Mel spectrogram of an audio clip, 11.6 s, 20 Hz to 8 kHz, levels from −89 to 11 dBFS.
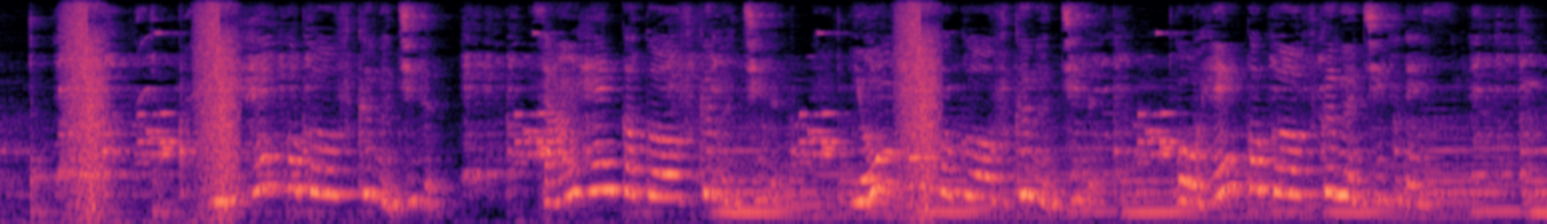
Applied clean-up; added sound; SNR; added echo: none; Fire; 1 dB; reverberation time 0.6 s.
